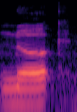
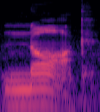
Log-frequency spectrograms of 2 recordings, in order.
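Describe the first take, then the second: First: The vowel sounds like the one in book. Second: The vowel sounds like the one in sock. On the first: The speaker calls it wrong. "It is not Nook" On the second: The speaker calls it right. "It is [name]"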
